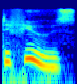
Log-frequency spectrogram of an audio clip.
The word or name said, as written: diffuse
